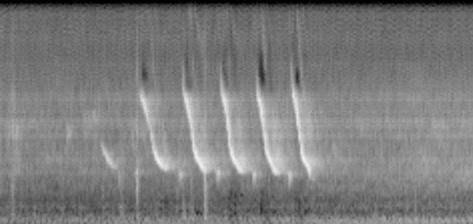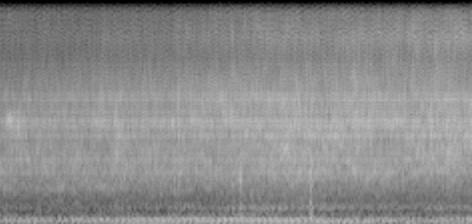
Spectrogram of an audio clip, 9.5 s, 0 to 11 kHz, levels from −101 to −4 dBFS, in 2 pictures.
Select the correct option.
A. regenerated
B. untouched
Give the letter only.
A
